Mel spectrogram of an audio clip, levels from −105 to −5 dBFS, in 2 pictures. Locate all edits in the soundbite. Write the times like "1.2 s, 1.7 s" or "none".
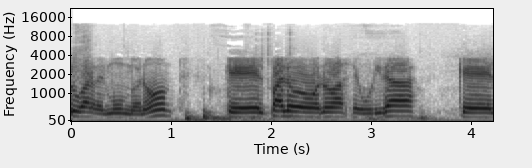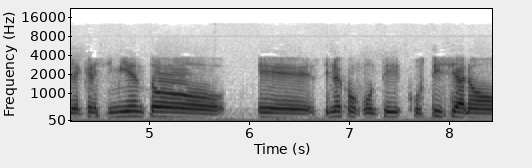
none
